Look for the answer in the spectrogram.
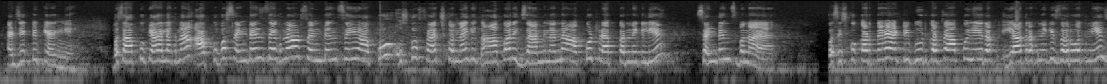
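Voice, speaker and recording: A woman's voice: very high voice, sharp tone, a little hiss or hum. A woman teaching English grammar in a chatty class lesson, often asking herself questions and answering them. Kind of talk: explanatory class lesson mixing Hindi and English.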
